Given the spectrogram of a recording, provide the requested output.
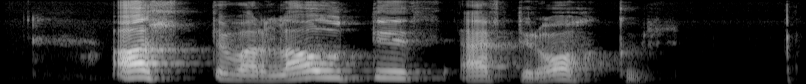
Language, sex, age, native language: Icelandic, male, 10, Icelandic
